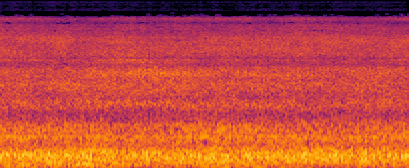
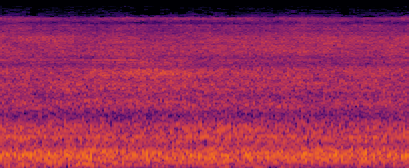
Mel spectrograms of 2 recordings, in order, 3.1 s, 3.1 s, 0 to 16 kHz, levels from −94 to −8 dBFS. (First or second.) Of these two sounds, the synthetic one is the first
